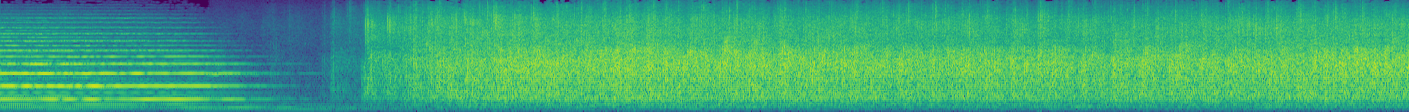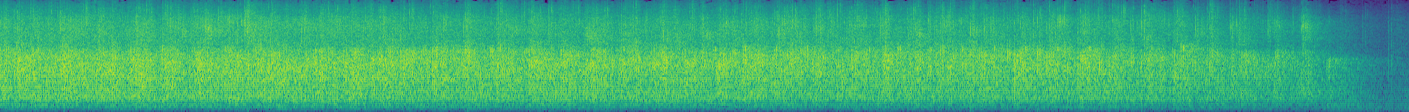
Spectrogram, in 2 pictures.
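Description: A string orchestra with piano holds its final chord, which dies away about three seconds in; the audience then breaks into steady applause that lasts until it fades out near the end.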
